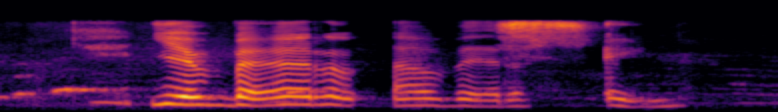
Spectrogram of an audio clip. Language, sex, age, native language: Icelandic, male, 9, Icelandic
